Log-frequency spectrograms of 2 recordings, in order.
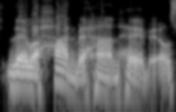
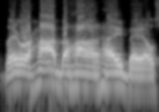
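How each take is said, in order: First: It uses a genteel, old-plantation Southern accent. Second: It uses a rough, rural backwoods Southern accent. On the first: "There is the Gone with the Wind Southern accent" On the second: "And then there's the Deliverance Southern accent"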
